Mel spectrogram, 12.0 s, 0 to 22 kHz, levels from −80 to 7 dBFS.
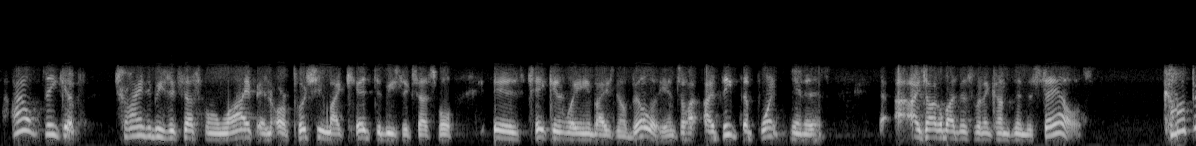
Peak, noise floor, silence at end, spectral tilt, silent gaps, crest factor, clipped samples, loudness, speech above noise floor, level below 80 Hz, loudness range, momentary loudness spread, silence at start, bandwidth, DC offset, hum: -6 dBFS; -65 dBFS; 0 s; -9 dB/octave; none; 16 dB; under 0.1%; -21 LUFS; 44 dB; -64 dBFS; 2 LU; 6 LU; 0.1 s; 4.3 kHz; under 0.1%; none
